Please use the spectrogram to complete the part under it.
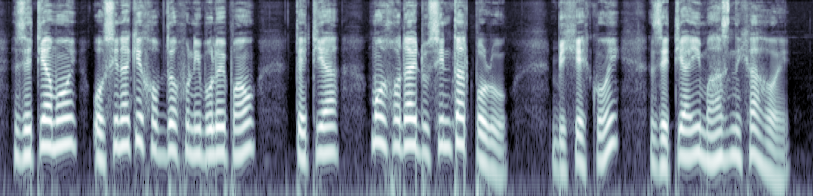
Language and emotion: Assamese, fearful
